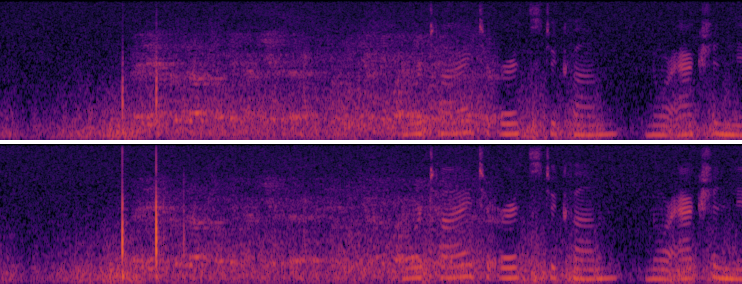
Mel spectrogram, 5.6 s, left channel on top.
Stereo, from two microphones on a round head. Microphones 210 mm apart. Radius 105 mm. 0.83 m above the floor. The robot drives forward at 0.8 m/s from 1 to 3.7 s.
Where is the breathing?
No breathing in this recording.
